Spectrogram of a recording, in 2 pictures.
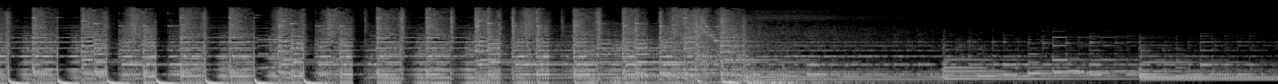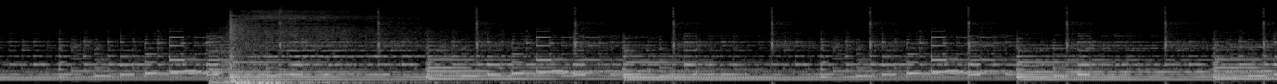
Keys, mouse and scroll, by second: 2.5 ctrl+alt+Home, 4.4 click, 7.8 s, 8.9-11.3 drag, 14.6-17.8 drag, 21.2 ctrl+alt+Home, 22.6 click.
